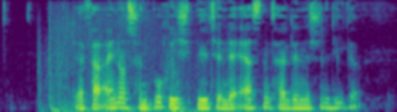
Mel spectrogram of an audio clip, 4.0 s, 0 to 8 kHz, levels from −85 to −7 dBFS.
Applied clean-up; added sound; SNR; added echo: none; Slam / Wood + Boom; 17 dB; none.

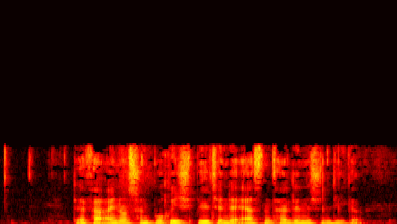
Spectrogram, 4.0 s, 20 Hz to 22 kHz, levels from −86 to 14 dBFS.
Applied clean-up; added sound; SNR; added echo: none; none; none; none.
